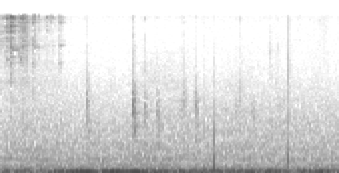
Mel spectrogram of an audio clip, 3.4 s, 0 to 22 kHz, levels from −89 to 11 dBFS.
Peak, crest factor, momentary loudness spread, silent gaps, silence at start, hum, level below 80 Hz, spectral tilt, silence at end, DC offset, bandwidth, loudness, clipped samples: -16 dBFS; 12 dB; 6 LU; none; 0 s; none; -30 dBFS; -6 dB/octave; 0 s; under 0.1%; 15.5 kHz; -33 LUFS; under 0.1%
